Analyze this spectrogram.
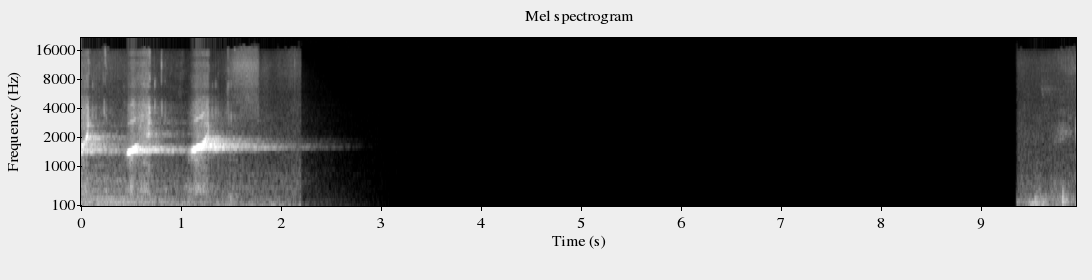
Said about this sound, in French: aime siffler.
